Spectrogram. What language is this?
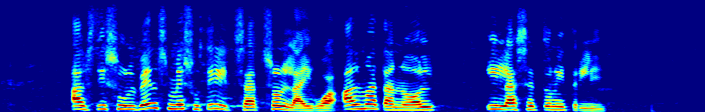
Catalan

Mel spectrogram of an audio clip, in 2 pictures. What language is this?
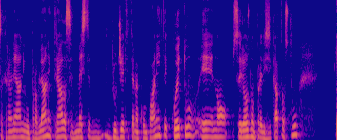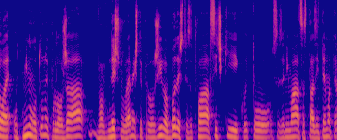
Bulgarian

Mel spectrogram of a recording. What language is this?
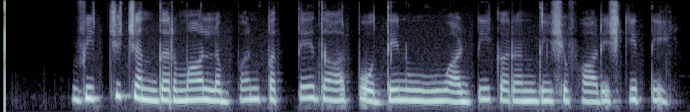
Punjabi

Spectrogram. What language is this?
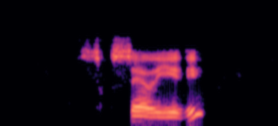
Kabyle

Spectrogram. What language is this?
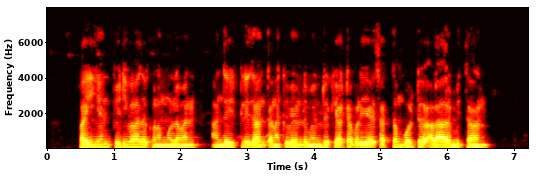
Tamil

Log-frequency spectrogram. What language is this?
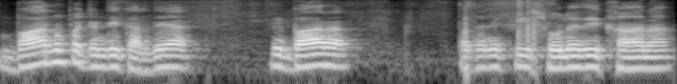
Punjabi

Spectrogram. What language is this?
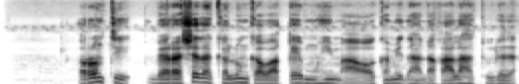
Somali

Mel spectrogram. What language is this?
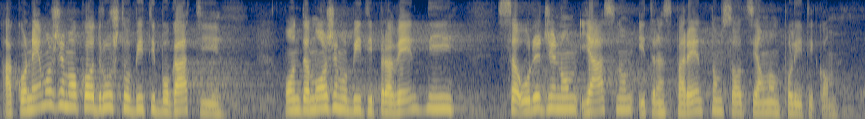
Serbian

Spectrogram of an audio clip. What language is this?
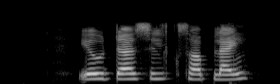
Nepali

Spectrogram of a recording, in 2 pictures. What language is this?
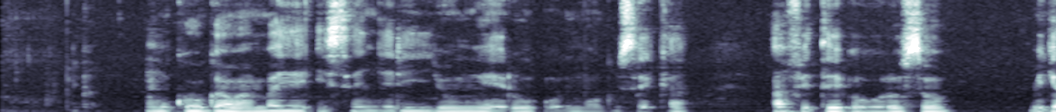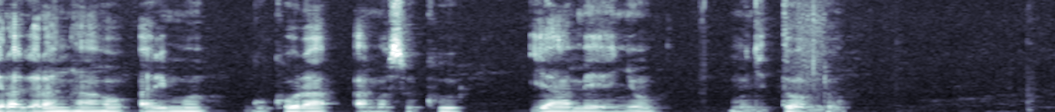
Kinyarwanda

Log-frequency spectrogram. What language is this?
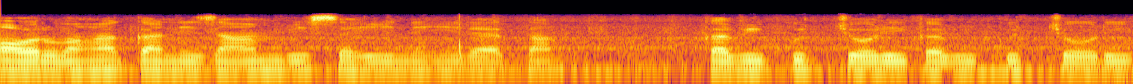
Urdu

